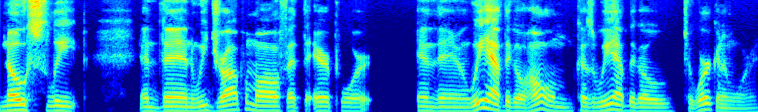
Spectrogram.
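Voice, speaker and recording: Over a quiet background, a man with a Mississippi accent speaks at a moderate pace and medium pitch, his dark, mellow tone showing ordinary pitch variation in a dry, close sound with no echo. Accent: US Southern, Mississippi. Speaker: rapper and podcaster. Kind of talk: interview conversation.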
